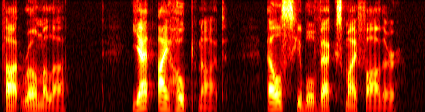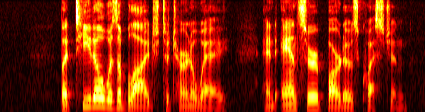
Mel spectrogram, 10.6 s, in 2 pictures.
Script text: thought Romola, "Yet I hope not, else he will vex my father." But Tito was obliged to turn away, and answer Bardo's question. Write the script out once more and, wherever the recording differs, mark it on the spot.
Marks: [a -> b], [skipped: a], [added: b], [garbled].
thought Romola, "Yet I hope not, else he will vex my father." But Tito was obliged to turn away, and answer Bardo's question.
